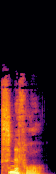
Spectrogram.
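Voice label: "sniffle", British English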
